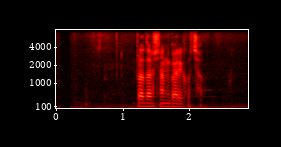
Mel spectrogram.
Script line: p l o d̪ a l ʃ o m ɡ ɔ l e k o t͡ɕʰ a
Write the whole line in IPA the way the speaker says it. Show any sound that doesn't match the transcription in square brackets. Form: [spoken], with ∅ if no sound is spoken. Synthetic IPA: p [ɾ] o d̪ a [ɾ] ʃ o [n] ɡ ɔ [ɾ] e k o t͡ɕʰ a

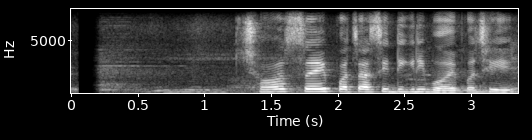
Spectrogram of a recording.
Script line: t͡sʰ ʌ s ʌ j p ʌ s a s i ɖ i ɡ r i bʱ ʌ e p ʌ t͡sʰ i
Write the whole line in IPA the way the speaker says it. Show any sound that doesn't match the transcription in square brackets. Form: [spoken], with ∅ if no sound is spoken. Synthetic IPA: t͡sʰ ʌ s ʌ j p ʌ [t͡s] a s i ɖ i ɡ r i bʱ ʌ e p ʌ t͡sʰ i

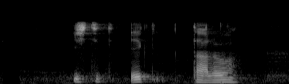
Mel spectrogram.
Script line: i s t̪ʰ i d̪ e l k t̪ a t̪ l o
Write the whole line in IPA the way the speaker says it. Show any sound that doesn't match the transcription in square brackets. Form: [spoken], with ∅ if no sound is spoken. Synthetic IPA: i s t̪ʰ i [t̪] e [∅] k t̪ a [∅] l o

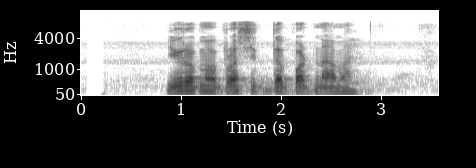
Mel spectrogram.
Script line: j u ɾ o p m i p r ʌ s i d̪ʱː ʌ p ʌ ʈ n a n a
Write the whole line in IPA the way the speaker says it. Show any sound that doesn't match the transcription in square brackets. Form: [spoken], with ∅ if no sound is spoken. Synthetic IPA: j u ɾ o p m [a] p r ʌ s i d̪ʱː ʌ p ʌ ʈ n a [m] a

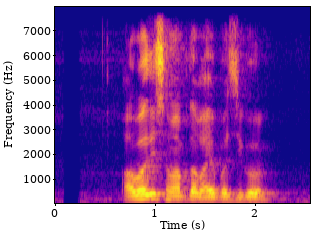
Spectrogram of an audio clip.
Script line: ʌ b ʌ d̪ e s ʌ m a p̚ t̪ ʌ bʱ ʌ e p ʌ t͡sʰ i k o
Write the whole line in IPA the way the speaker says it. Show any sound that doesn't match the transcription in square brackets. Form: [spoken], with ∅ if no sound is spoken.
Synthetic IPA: ʌ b ʌ d̪ [i] s ʌ m a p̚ t̪ ʌ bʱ ʌ e p ʌ t͡sʰ i k o

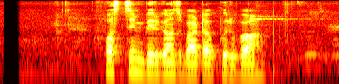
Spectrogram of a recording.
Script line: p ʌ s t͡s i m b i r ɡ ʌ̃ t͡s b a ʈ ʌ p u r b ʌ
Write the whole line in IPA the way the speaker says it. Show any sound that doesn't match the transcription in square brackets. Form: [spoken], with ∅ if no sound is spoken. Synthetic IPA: p ʌ s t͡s i m b i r ɡ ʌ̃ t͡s b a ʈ ʌ p u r b ʌ

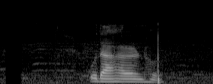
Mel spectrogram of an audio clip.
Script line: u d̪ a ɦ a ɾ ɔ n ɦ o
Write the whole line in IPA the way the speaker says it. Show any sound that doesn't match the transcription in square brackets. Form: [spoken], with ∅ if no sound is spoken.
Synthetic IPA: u d̪ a ɦ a ɾ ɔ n ɦ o

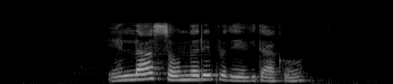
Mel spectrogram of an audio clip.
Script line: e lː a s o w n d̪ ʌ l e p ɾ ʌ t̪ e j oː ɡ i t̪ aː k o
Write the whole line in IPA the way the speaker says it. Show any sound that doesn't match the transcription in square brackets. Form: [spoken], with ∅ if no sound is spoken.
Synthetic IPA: e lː a s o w n d̪ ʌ [ɾ] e p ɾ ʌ t̪ [i] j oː ɡ i t̪ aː k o

